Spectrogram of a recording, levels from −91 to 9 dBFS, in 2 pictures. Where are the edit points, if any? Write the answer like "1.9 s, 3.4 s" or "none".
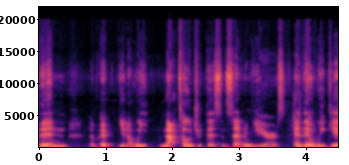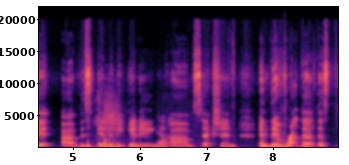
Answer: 3.8 s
